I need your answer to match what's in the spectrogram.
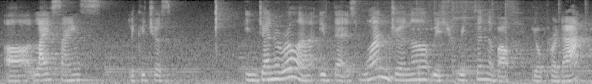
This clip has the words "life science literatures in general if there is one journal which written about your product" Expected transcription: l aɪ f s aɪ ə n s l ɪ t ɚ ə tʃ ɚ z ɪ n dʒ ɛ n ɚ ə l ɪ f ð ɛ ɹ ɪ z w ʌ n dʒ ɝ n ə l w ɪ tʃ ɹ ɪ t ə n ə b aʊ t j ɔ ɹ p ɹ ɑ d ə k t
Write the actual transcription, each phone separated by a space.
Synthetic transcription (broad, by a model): l aɪ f s aɪ ə n s l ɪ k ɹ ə tʃ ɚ s ɪ n dʒ ɛ n ɚ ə l ɪ f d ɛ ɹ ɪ s w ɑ n dʒ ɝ n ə l w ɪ tʃ ɹ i t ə n ə b aʊ t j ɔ p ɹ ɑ d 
